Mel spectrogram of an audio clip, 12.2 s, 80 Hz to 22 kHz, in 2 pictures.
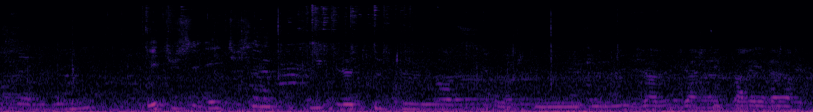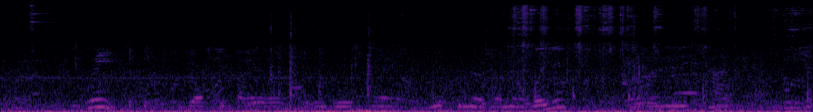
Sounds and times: flea market 0:00.0 - 0:12.1

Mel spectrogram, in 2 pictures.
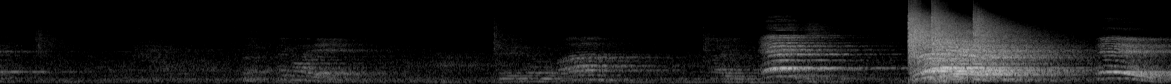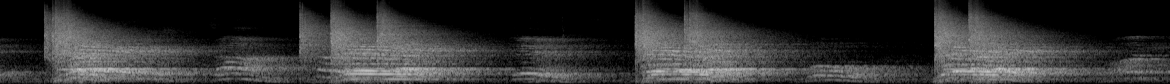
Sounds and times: Kendo practice 0:09.0 - 0:11.0
Kendo practice 0:12.1 - 0:13.8
Kendo practice 0:14.6 - 0:16.8
Kendo practice 0:18.0 - 0:20.0
Kendo practice 0:21.0 - 0:22.8

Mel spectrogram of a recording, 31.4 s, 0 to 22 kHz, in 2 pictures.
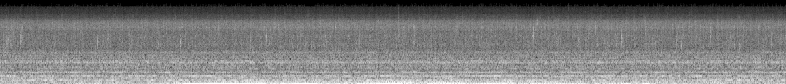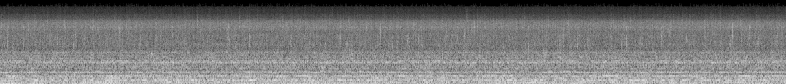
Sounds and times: small dam 0:00.0 - 0:31.4

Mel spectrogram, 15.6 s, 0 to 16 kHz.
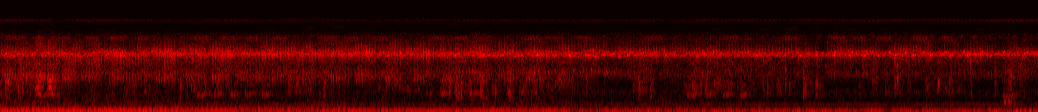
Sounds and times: Goose calls 0:00.0 - 0:12.4
Various frogs chirping 0:00.0 - 0:15.5

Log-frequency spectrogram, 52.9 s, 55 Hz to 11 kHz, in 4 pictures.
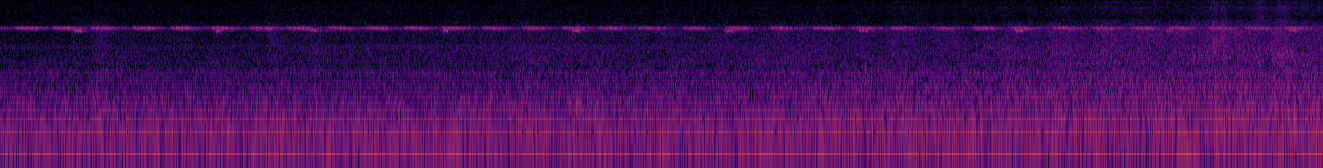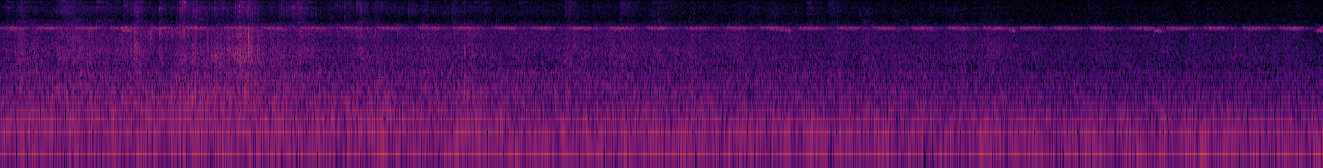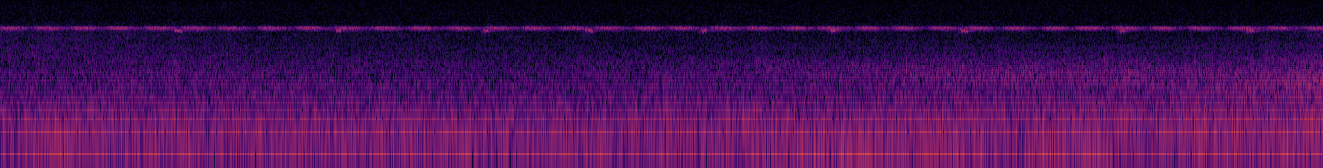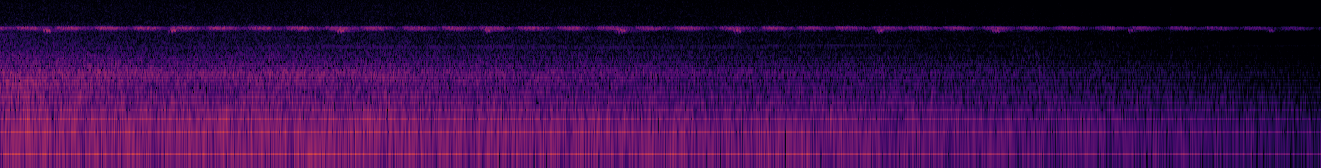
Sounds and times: cicades coming from one balcony 0:00.0 - 0:52.9
bicycle 0:11.1 - 0:22.0

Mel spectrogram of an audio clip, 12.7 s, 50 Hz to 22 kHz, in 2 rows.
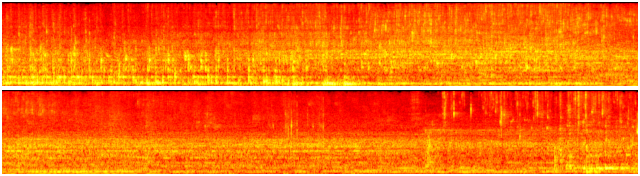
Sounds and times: Toilet flush 0:00.0 - 0:12.7

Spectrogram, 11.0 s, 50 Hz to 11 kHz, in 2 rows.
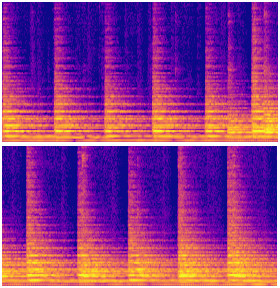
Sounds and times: bells 0:00.0 - 0:11.0

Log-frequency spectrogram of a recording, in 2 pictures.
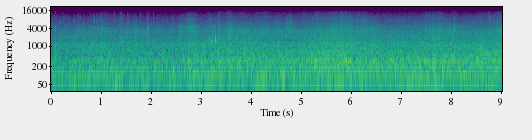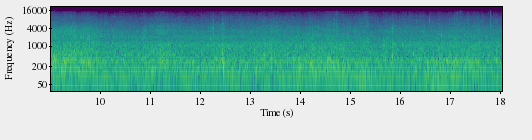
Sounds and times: Waves 0:00.0 - 0:18.0

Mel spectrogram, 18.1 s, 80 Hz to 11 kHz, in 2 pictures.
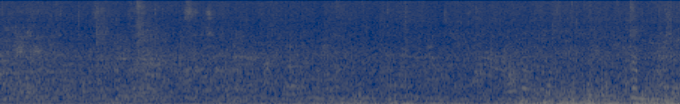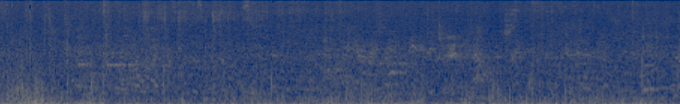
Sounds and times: people on the street talking in different languages 0:00.0 - 0:18.1

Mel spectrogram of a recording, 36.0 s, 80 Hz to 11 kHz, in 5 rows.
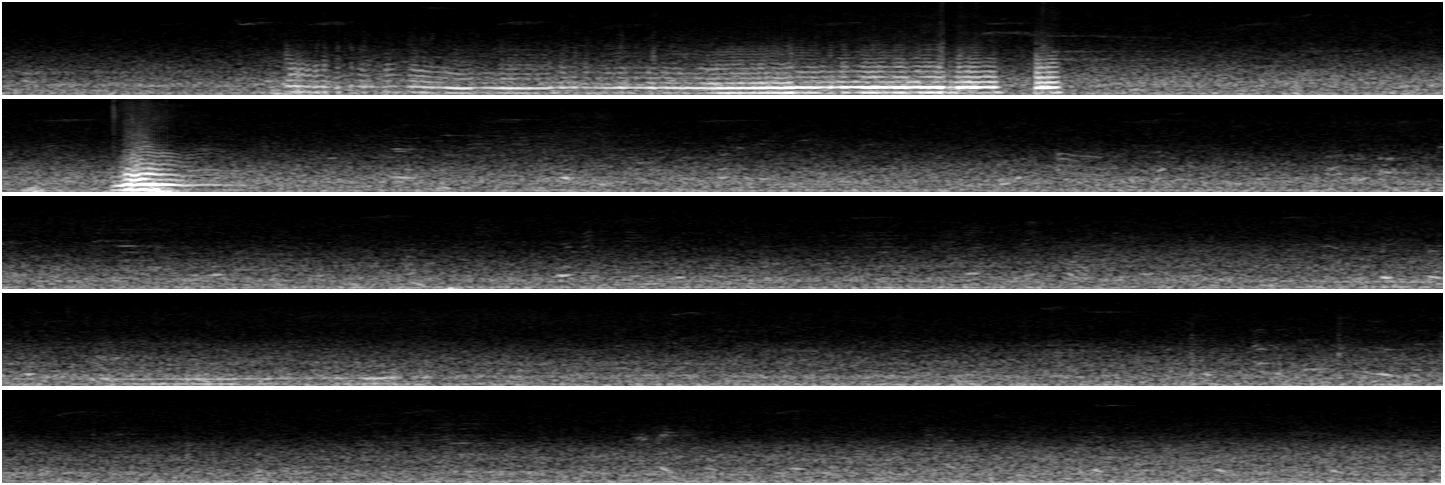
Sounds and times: Mining bees going in and out of their burrow 0:01.4 - 0:05.3
Mining bees going in and out of their burrow 0:07.7 - 0:08.4
Mining bees going in and out of their burrow 0:21.0 - 0:23.8

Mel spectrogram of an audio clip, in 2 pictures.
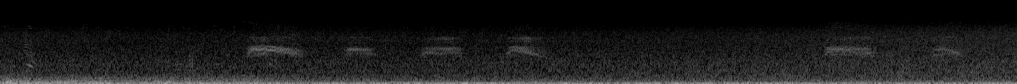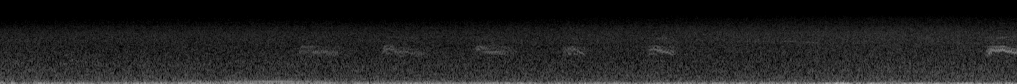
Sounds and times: distant thunder 0:00.0 - 0:02.8
moderate wind 0:00.0 - 0:20.3
rain 0:00.0 - 0:20.3

